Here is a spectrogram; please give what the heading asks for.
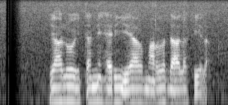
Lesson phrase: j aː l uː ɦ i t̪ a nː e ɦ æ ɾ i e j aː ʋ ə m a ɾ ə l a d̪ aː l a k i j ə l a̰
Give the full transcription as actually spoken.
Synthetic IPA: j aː l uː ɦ i t̪ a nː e ɦ æ ɾ i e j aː ʋ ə m a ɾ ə l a d̪ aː l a k i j ə l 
